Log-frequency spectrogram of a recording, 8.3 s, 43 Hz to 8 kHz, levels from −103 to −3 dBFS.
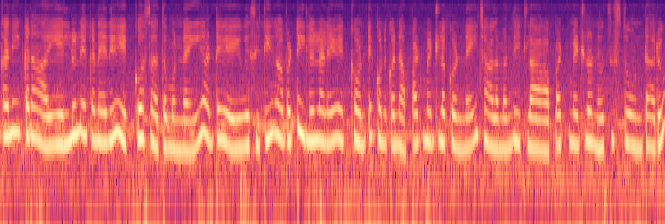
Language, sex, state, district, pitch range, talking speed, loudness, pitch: Telugu, female, Andhra Pradesh, Sri Satya Sai, 270-315 Hz, 195 wpm, -14 LUFS, 290 Hz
